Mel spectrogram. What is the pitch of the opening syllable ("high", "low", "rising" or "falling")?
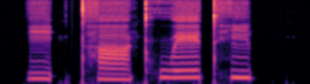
low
